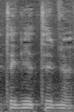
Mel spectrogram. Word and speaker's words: tagliatelles: Je fais des spaghettis et des tagliatelles fraîches aux œufs. – Hein? Je prononce pas le G. Tagliatelles.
